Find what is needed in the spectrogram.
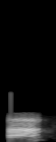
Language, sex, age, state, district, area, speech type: Bodo, female, 60+, Assam, Chirang, rural, conversation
